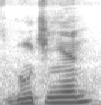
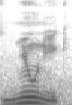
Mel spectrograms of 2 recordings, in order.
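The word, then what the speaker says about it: München: of the aircraft you see there it is pronounced as moochie in and this particular aircraft is named after this historically german city which is called mnuchin which is actually pronounced as munich in the english language which was actually founded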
